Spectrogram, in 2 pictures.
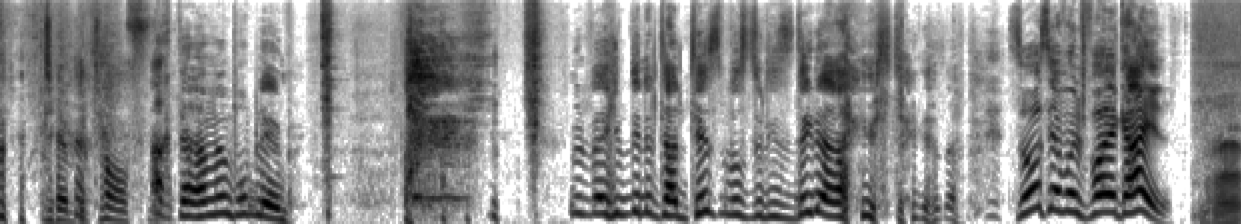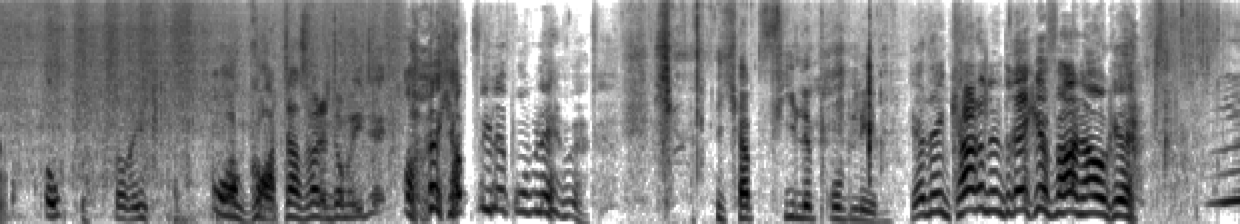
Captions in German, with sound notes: Du bist der Betonfach... - Ach, da haben wir ein Problem. Mit welchem Dilettantismus du das Ding da reingesteckt hast. So ist ja wohl voll geil. *Rülpser* Sorry. Oh Gott, das war 'ne dumme Idee. - Ich hab viele Probleme. "Ich hab viele Probleme!" Ich hab den Karren in den Dreck gefahren.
